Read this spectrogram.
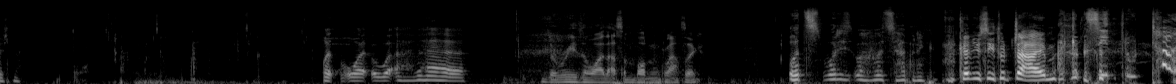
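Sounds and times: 
speech: 0.0 - 0.4, 3.2 - 4.8, 5.4 - 7.1, 7.9 - 11.7
soft wet chewing of a herbal-smelling Christmas food: 0.5 - 3.2.

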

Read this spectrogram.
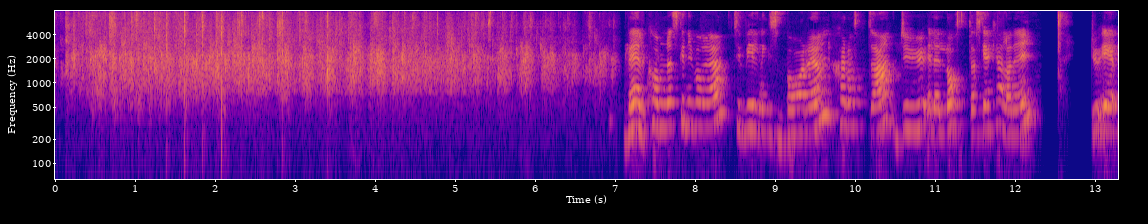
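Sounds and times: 
warm audience applause: 0.0 - 7.1
speech: 7.1 - 12.4, 13.0 - 13.2.

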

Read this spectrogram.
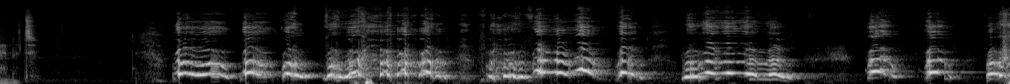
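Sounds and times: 
man imitating a dog barking and howling: 1.7 - 8.0, 8.6 - 10.0.

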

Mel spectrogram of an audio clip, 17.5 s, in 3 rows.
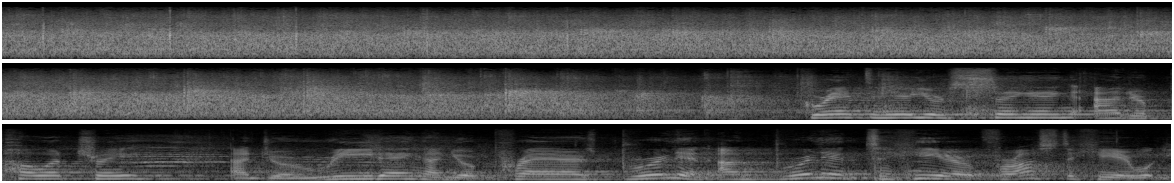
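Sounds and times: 
audience applauding: 0.0 - 10.8
speech: 9.9 - 17.5.

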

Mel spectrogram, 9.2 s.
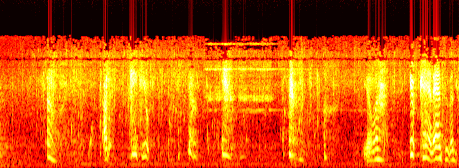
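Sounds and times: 
water running into a bathtub: 0.2 - 9.1
speech: 8.5 - 9.1.

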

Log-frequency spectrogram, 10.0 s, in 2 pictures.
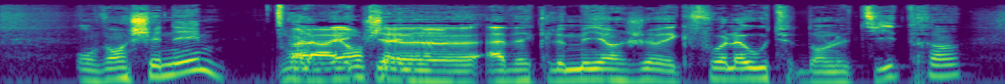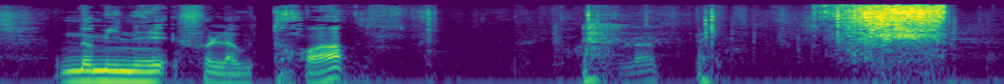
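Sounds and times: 
speech: 0.4 - 7.0, 8.0 - 8.8
paper envelope being torn open: 8.8 - 9.9.

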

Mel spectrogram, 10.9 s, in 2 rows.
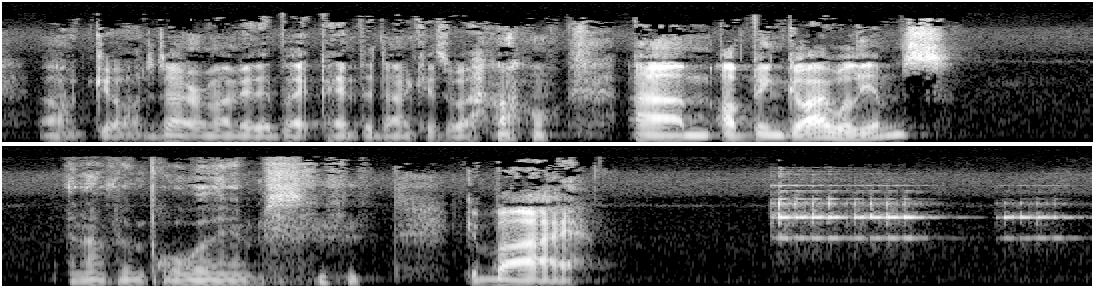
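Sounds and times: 
speech: 0.2 - 4.8, 5.8 - 8.4
phone alarm ringing: 9.3 - 10.8.

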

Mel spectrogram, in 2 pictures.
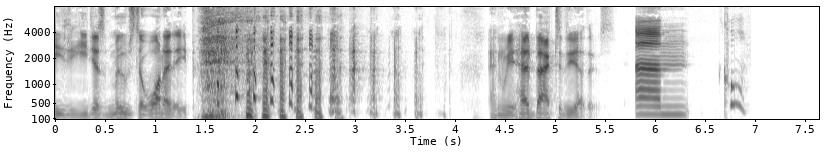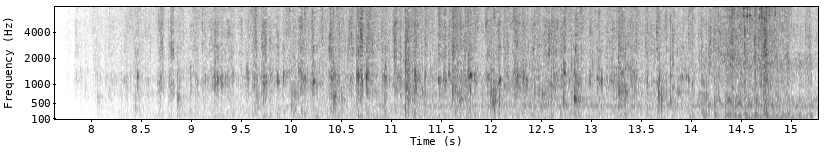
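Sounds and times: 
speech: 0.0 - 3.1, 4.4 - 7.0
laughter: 1.4 - 4.0
horse hooves clip-clopping on a frost-covered trail: 7.8 - 15.2.

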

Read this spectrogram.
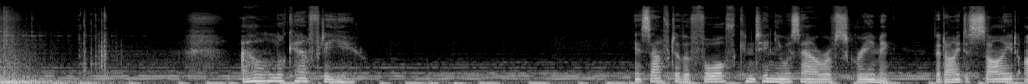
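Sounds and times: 
heavy steel door slamming shut: 0.0 - 1.3
deadbolt clanking: 0.0 - 1.5
speech: 2.4 - 3.7, 6.4 - 10.2.

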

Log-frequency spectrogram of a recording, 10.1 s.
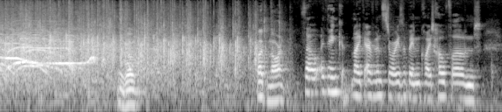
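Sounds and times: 
audience applause: 0.0 - 5.7
speech: 2.4 - 3.0, 5.2 - 9.9.

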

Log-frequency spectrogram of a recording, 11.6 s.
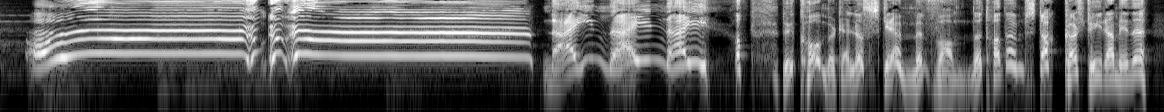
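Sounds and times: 
human voice imitating a wolf howl: 0.3 - 5.4
speech: 5.5 - 11.6.

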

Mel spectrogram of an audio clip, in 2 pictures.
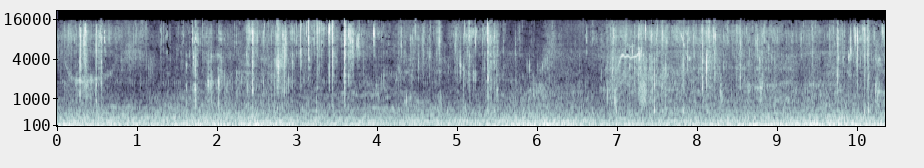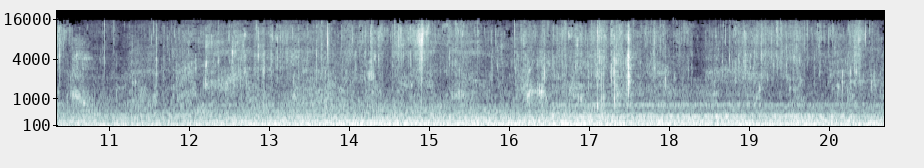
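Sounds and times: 
zombie chewing and biting with wet crunching: 0.0 - 20.6
zombie low grumble: 9.2 - 20.6.

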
